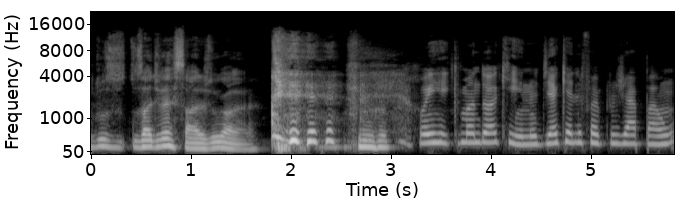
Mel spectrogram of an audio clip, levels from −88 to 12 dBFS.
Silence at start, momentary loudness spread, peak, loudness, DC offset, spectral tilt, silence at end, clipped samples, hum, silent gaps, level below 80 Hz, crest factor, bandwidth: 0 s; 14 LU; 0 dBFS; -22 LUFS; under 0.1%; -5.5 dB/octave; 0 s; under 0.1%; none; none; -56 dBFS; 20 dB; 14 kHz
